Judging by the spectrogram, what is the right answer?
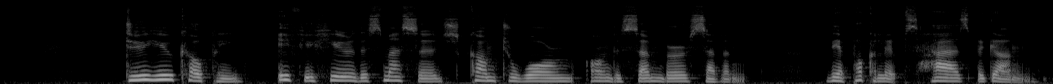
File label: Emergency eng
